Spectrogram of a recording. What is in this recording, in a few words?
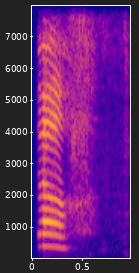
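"gong yuan", Mandarin Chinese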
